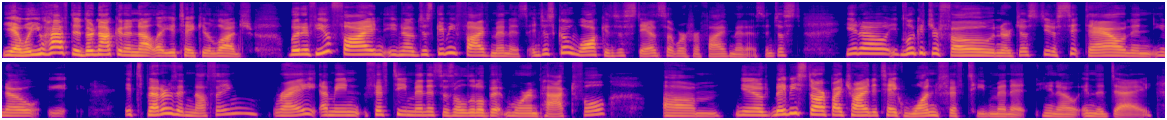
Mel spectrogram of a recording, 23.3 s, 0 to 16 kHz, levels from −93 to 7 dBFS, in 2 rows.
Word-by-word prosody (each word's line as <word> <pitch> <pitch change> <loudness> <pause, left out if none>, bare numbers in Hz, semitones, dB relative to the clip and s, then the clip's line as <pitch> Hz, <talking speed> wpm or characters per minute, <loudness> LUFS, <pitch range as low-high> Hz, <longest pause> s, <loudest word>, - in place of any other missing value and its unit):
yeah 225 -2 +6
well, 210 +2 +5
you 280 +5 +5
have 365 +3 +8
to, 260 -4 +4
they're 250 +2 +6
not 265 0 +8
gonna 245 -5 +2
not 195 -3 +4
let 185 -1 0
you 190 - 0
take 185 -2 -4
your 175 -3 -4
lunch. 165 -3 -1 0.4
But 265 +1 +6
if 280 -3 +1
you 370 +10 +3
find, 270 - +5
you 255 - -6
know, 240 -1 -2
just 250 +1 -7
give 310 +1 -3
me 360 0 +1
5 210 - +1
minutes, 165 -5 -7
and 195 - -10
just 290 -1 -7
go 370 0 -1
walk 235 - +2
and 180 -2 -8
just 190 0 -13
stand 170 +1 -5
somewhere 165 -5 -9
for 145 -1 -14
5 150 +1 -7
minutes 135 -4 -13
and 170 - -13
just, 210 -1 -13 0.4
you 315 +3 -4
know, 320 -1 +2
eh, 295 0 -6
look 330 +6 0
at 345 -1 -3
your 320 - -1
phone, 200 -2 +1
or 170 -1 -2
just, 220 +6 -10
you 260 - -5
know, - - -5
sit 310 +8 -9
down, 190 0 +2
and 165 -2 -6
you 210 - -10
know, 185 -1 -3
e 170 - -15 0.6
it's 255 +1 -8
better 245 +8 +4
than 245 -8 -2
nothing, 275 - -8 0.2
right? 200 +9 -1
I 220 - -1
mean, 215 -1 -4
15 245 +2 -4
minutes 220 -1 -4
is 190 - -7
a 190 - -2
little 190 +1 -1
bit 190 +1 -3
more 170 -2 -4
impactful, 195 - -4 0.6
um, 170 -2 -5
you 230 0 -3
know, 220 -1 +1
maybe 260 +9 +3
start 265 -8 +4
by 230 -2 +3
trying 210 -1 +3
to 205 - -4
take 200 -2 -2
one 170 +5 -1
fifteen-minute, 155 -5 -9
you 175 -2 -8
know, 135 -3 -6
in 170 0 -8
the 145 -1 -6
day, 145 - -7
205 Hz, 220 wpm, -23 LUFS, 175-255 Hz, 0.6 s, have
